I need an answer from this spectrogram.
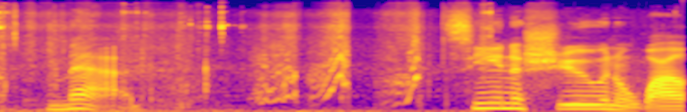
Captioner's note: zipper opening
